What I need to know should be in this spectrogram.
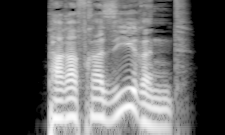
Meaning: present participle of paraphrasieren
- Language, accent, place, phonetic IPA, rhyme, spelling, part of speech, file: German, Germany, Berlin, [paʁafʁaˈziːʁənt], -iːʁənt, paraphrasierend, verb, De-paraphrasierend.ogg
